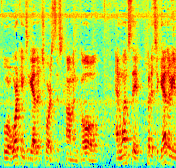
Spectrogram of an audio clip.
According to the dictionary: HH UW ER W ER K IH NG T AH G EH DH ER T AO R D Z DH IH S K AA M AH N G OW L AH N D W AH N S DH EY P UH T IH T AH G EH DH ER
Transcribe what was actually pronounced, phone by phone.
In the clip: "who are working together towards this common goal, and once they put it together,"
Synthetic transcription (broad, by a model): HH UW ER W ER K IH NG T AH G EH DH ER T AO R D Z DH IH S K AA M AH N G OW L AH N W AH N S DH EY P UH T IH T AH G EH DH ER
